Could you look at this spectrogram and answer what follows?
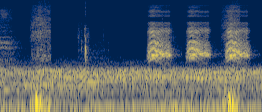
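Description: A crow caws repeatedly inside a building in the horror game IKAI, with five raspy calls over a faint ambient hum, the last three in quick succession.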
